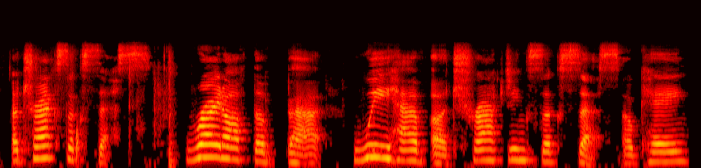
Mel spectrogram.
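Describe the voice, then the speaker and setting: Slow-talking woman reading tarot. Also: medium pitch, sharp tone. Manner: chatty, emphatic, repeats phrases. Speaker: tarot reader. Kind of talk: pick-a-pile tarot reading.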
